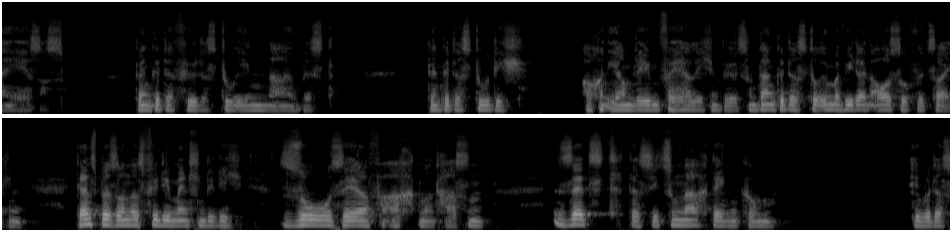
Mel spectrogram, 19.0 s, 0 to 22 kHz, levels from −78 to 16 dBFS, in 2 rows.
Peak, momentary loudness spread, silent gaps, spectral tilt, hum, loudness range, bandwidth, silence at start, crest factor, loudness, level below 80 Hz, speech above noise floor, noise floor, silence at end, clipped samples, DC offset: -18 dBFS; 15 LU; none; -5 dB/octave; none; 8 LU; 16.5 kHz; 0 s; 22 dB; -39 LUFS; -78 dBFS; 46 dB; -84 dBFS; 0 s; under 0.1%; under 0.1%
